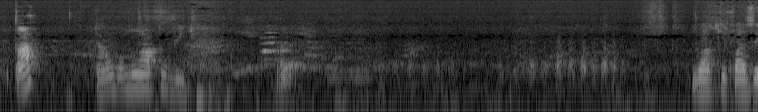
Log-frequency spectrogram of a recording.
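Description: A boy speaks close to the microphone.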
